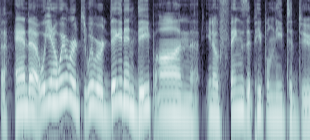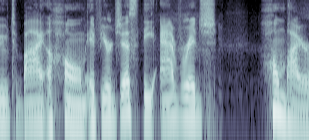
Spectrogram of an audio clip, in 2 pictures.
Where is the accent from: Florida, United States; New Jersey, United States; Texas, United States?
Texas, United States; Central; I'm from Central Texas.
